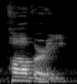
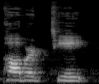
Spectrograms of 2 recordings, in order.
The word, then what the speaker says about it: poverty: Fíjense cómo acá la T prácticamente queda inhabilitada por la RT y queda poverty, poverty, poverty. Pero si quiere decir poverty, poverty, poverty, está bien, no hay ningún problema.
